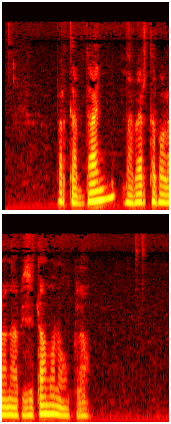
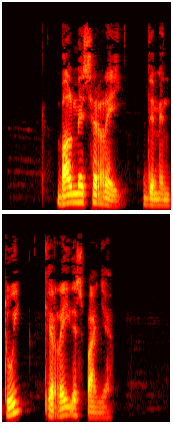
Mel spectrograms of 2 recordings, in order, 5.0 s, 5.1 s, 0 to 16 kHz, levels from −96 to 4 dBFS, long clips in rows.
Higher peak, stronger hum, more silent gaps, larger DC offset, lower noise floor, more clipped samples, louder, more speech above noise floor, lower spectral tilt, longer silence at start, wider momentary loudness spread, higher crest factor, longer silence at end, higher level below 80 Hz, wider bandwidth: about the same, -4 dBFS vs -2 dBFS; first, 50 Hz at -55 dBFS vs none; neither; neither; second, -60 dBFS vs -79 dBFS; neither; about the same, -25 LUFS vs -25 LUFS; second, 37 dB vs 55 dB; first, -8 dB/octave vs -5.5 dB/octave; about the same, 0.85 s vs 0.85 s; second, 11 LU vs 14 LU; about the same, 22 dB vs 24 dB; first, 1.2 s vs 0.95 s; first, -54 dBFS vs -70 dBFS; about the same, 11.5 kHz vs 11 kHz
